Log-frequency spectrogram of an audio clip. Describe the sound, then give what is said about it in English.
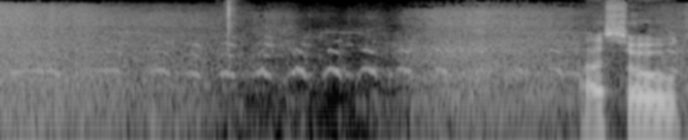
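Stormy ocean surf rushes and churns steadily, a setting where large shapes leap up and crash back into the water. A few tonal honking calls rise over the waves midway, and a loud harmonic blast stands out near the end. “in the direction of where the storms are coming from, there are sort of big shapes that are leaping up out of the water and then crashing down.”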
